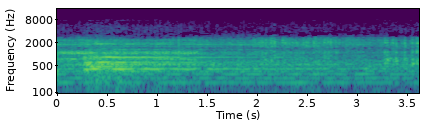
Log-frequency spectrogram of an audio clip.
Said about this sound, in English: It began as the clock on the Church of Dismas Belief around the corner was hammering out the hour of 4.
